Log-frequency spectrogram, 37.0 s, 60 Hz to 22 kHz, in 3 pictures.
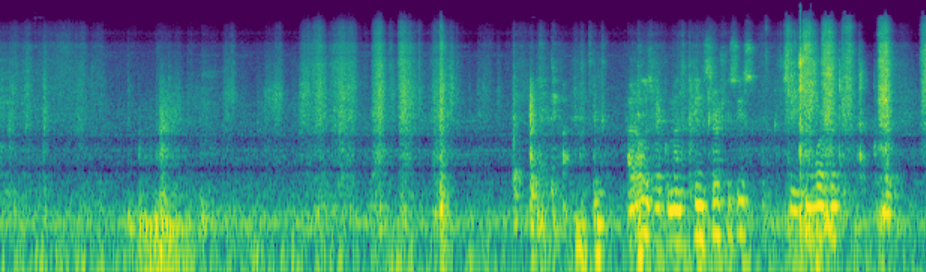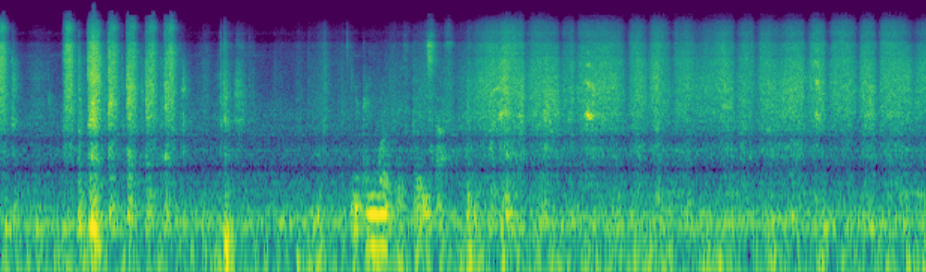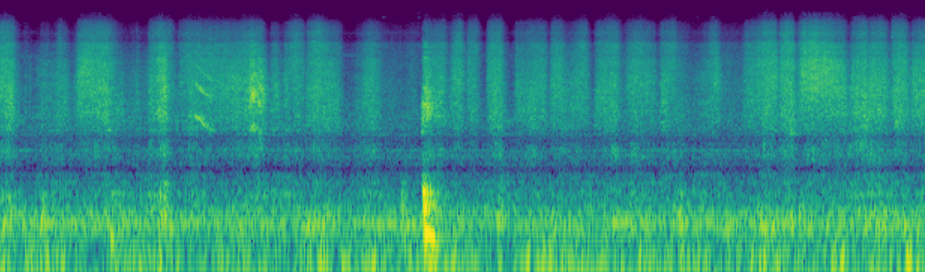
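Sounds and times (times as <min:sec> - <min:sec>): scrubbing a motorcycle wheel: 0:18.5 - 0:29.8.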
